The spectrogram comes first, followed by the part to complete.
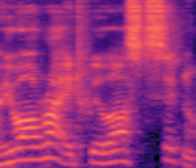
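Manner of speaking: very light, high voice creeping in. A voice returns into the players' heads after lost signal, very light voice. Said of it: "a very light voice creep back".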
